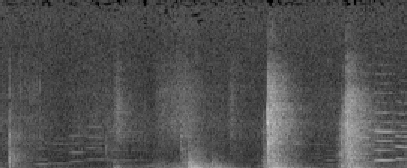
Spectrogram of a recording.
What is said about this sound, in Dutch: Probeer eens of de deur open is, mhm.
